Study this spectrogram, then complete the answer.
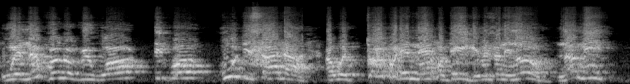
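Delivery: shouted declaration. Real, not acted. Clip replayed, shouting.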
